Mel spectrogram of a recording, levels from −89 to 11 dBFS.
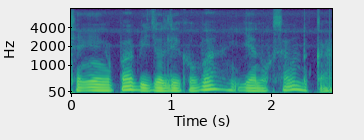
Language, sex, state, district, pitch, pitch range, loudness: Garo, male, Meghalaya, South Garo Hills, 105 Hz, 95-125 Hz, -13 LUFS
